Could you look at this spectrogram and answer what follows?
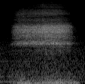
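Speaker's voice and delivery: "X" as a quiet voiceless sh; sh sound. Shown as a demonstration. Teacher sounds out the next syllable block. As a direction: breathe out "X" as sh. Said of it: "vai ter som de".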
